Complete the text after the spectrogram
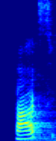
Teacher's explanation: e esse x aqui gente tem som de qu de certo então eu tenho o som de um k e de um s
